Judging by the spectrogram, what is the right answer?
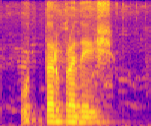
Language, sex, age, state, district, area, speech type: Kashmiri, male, 18-30, Jammu and Kashmir, Baramulla, rural, spontaneous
